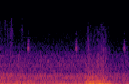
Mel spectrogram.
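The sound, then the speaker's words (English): Steady low rumble of a car interior while driving, a dull engine and road drone that swells louder briefly toward the end, with faint high ticks and no one talking. “I'm gonna be honest, this might be my last episode in the car just because I can't focus when I'm in this motherfucker.”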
